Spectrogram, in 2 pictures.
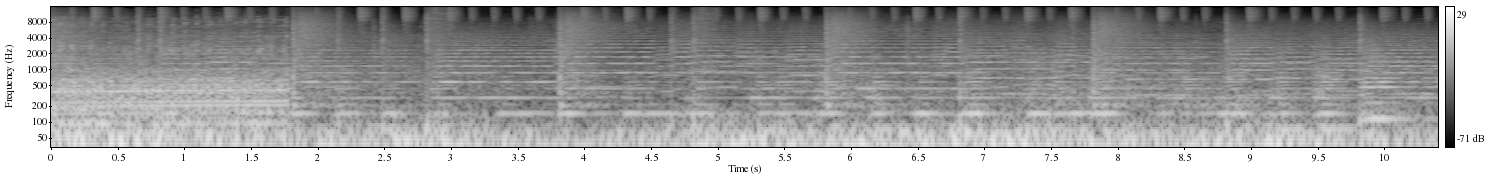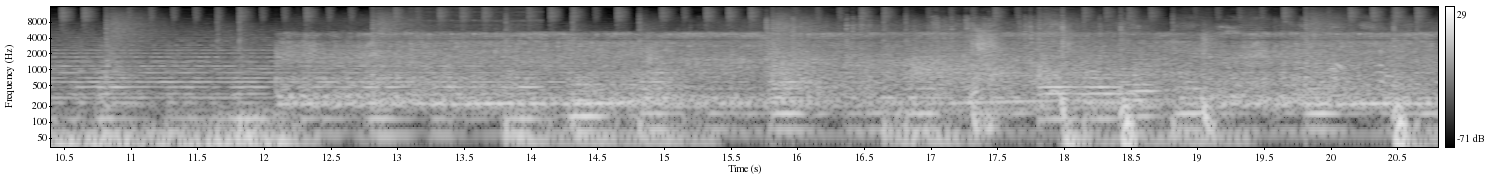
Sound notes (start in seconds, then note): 0.0 car engines humming; 0.3 thrilling music; 12.8 car engine rumbling; 17.9 fists smashing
